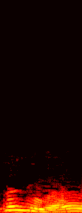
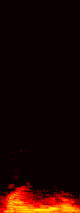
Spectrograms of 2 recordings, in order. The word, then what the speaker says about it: pineal: many years have passed the pineal or pineal gland either pronunciation is correct located in the central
